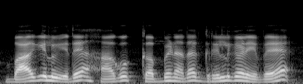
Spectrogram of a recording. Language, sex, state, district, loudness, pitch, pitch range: Kannada, male, Karnataka, Bangalore, -14 LUFS, 165 Hz, 130-180 Hz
